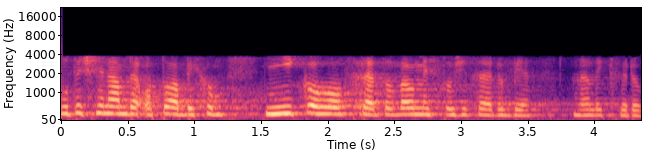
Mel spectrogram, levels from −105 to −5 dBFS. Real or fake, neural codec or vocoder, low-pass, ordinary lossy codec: real; none; 3.6 kHz; AAC, 16 kbps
